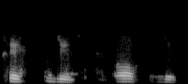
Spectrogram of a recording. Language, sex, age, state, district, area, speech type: Sindhi, male, 30-45, Rajasthan, Ajmer, urban, conversation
